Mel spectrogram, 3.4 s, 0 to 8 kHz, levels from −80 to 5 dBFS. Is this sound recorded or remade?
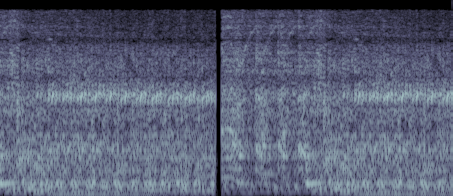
recorded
